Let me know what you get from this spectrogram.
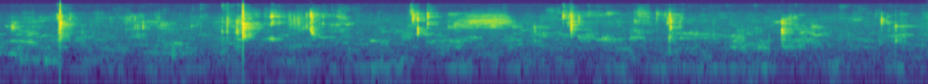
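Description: Wet chewing and lip smacks from a person eating grilled milkfish, with irregular sharp smacking clicks about every half second to a second.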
